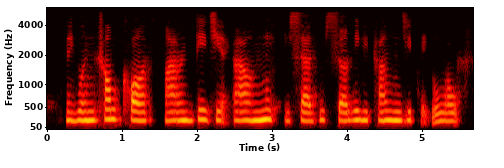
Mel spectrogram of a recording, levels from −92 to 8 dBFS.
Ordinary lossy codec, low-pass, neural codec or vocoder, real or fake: none; 5.4 kHz; codec, 16 kHz, 0.5 kbps, FreqCodec, larger model; fake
